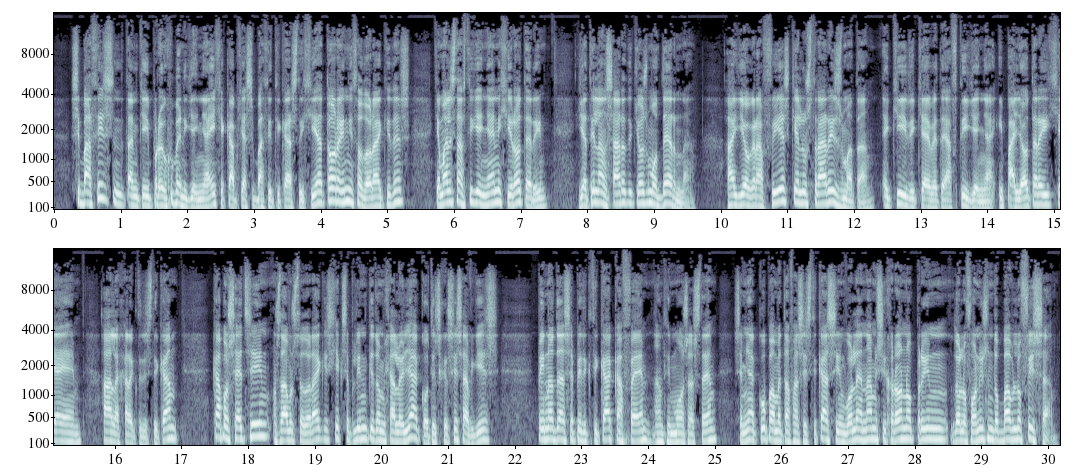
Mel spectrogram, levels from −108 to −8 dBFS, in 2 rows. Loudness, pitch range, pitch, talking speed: -17 LUFS, 120-155 Hz, 140 Hz, 140 wpm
